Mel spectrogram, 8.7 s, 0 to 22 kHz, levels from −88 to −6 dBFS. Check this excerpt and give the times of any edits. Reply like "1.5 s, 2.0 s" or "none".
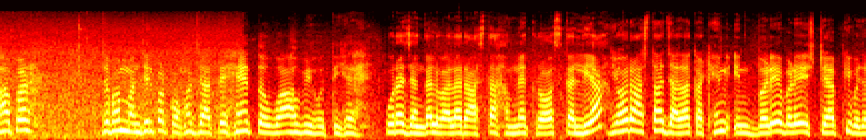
3.7 s, 6.1 s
